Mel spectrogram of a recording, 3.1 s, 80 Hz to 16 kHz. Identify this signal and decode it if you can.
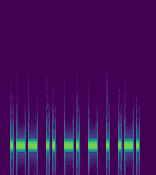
Morse code, heard as a keyed tone, about 20 wpm, 700 Hz. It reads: WINTER
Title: Six Letter Words - 20wpm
